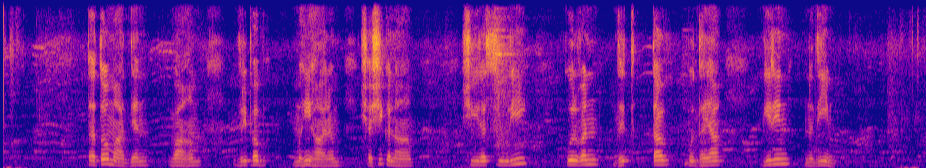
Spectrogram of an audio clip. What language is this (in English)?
Sanskrit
